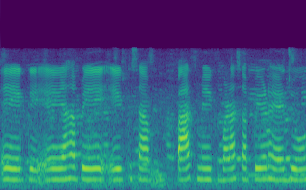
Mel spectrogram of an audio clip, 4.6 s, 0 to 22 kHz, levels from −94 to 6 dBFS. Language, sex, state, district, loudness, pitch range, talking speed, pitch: Hindi, female, Chhattisgarh, Sarguja, -17 LUFS, 225-235 Hz, 180 wpm, 230 Hz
